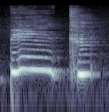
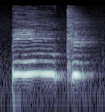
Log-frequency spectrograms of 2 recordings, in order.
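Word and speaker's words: ピンク: Donc, en japonais, on va dire pinku. Pinku. Et on va prononcer le U.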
